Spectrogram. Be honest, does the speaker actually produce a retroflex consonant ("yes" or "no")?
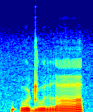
yes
